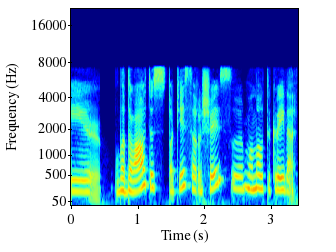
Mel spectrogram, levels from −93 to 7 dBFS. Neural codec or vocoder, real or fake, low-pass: codec, 16 kHz, 1 kbps, X-Codec, HuBERT features, trained on balanced general audio; fake; 7.2 kHz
